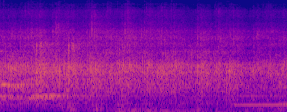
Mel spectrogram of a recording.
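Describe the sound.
Audience applause at a church anniversary gathering, a faint, steady wash of clapping with a brief tonal hum near the end and no clear talking.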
